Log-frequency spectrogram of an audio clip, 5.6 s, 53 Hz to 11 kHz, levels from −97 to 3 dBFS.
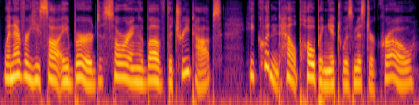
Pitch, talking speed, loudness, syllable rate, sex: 190 Hz, 195 wpm, -16 LUFS, 4.6 syllables/s, female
